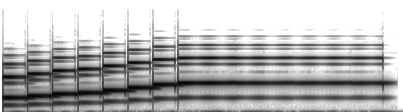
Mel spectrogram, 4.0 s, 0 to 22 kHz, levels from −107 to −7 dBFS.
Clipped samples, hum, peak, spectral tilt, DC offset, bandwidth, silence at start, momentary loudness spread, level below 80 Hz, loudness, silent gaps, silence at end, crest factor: under 0.1%; none; 0 dBFS; -3.5 dB/octave; under 0.1%; 6 kHz; 0 s; 10 LU; -62 dBFS; -12 LUFS; none; 0.1 s; 14 dB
